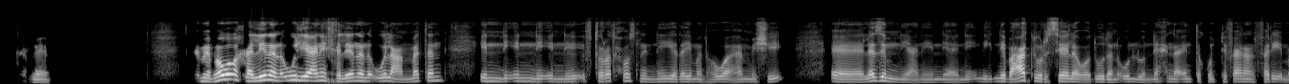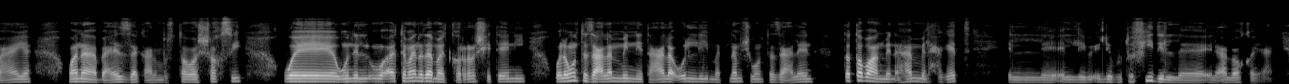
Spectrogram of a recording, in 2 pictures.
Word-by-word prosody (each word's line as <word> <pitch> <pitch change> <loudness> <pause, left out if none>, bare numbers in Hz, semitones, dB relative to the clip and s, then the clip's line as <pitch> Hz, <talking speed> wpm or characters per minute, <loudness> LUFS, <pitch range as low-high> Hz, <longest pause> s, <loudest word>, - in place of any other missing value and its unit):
تمام. 120 -2 -7 1.5
تمام، 150 -1 +3
هو 235 +2 +12
خلّينا 190 +3 +9
نقول 190 +2 +4
يعني 185 0 +9
خلّينا 160 +2 +4
نقول 155 0 +1
عامةً 155 +9 0 0.4
إن 150 -2 -4
إن 145 -1 -6
إن 130 -1 -6
افتراض 150 +4 -4
حُسن 160 -4 -7
النيّة 130 +2 -7
دايمًا 125 -1 -6
هو 125 +3 -4
أهَم 120 +2 -8
شيء، 110 - -3 0.5
آآ، 120 -1 0
لازم 155 -2 0
يعني 115 0 -9
ن 120 - -11
ن 115 0 -8 0.2
ن 130 +1 -11
نبعت 165 +5 +5
له 145 - -1
رسالة 140 +2 +1
ودودة 120 +3 -5
نقول 130 +2 -9
له 120 - -7
إن 115 - -12
إحنا 125 -1 -5
أنت 125 - -11
كنت 130 -3 -12
فعلًا 130 -2 -3
فارق 120 +1 -6
معايا 115 +5 -7 0.4
وأنا 130 -3 +1
باعِزَّك 115 -1 -5
على 95 - -7
المستوى 105 +3 -7
الشخصي 130 +5 -5 0.4
و - - -7 0.5
وإن 135 +2 -2
ل 135 -1 -4
وأتمنّى 140 +3 -1
ده 155 - +5
ما 135 -3 -1
يتكرَّرش 130 +2 -5
تاني، 135 +1 -8 0.3
ولو 150 +5 +2
أنت 170 -3 -4
زعلان 140 -1 +3
منّي 140 -3 -5
تعالَ 120 +4 -3
قُل 135 +1 -3
لي، 130 -1 -9
ما 115 -4 -13
تنامش 135 +3 -9
وأنت 125 -1 -12
زعلان، 120 +3 -7 0.3
ده 165 - 0
طبعًا 165 -4 +3
من 125 -1 -8
أهَم 140 +1 -6
الحاجات 130 +3 -10 0.4
اللي 105 -1 -13
اللي 115 0 -11
ب - - -13
اللي 125 +1 -10
بتفيد 135 +8 -8
ال 110 -5 -6
العلاقة 100 0 -9
يعني، - - -20
130 Hz, 175 wpm, -21 LUFS, 120-145 Hz, 1.5 s, هو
